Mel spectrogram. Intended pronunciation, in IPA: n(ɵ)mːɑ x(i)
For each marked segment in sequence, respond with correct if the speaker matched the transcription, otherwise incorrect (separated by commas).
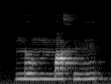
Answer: correct, incorrect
